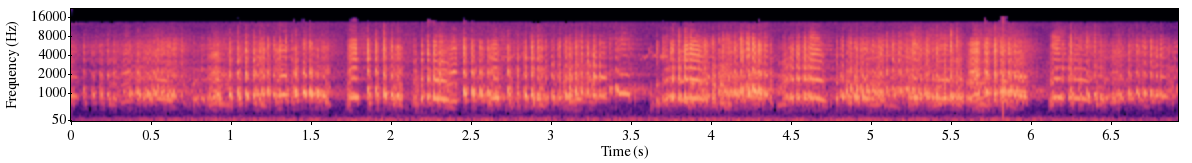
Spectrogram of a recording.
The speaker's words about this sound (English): Look closely at the two sandhill cranes you see, usually a mated pair standing together, making this sound, a unison call.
